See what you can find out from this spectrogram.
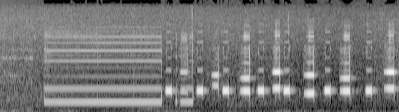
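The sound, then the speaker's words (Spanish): Telephone keypad dialing tones: a steady tone holds for about a second, then a quick run of many short, bright beeps follows in uneven rhythm. “Márcale de una.”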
